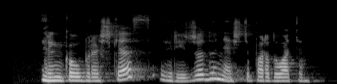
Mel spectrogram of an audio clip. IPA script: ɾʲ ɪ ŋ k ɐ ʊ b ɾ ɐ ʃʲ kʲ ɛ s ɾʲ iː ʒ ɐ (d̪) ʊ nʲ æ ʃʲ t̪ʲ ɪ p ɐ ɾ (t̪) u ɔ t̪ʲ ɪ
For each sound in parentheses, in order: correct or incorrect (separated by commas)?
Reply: correct, incorrect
